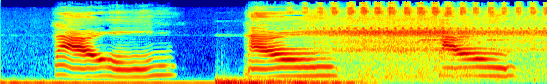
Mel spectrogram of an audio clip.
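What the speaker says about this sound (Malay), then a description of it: "Kucing mengiau." A black cat meows loudly and close by at a house doorway, giving two long wavering cries and a shorter third, with a low rumble between the first two.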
